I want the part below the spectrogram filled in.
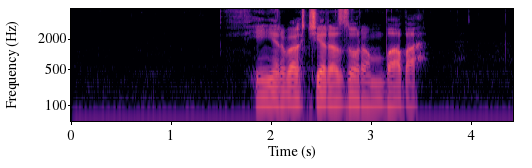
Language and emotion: Russian, neutral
